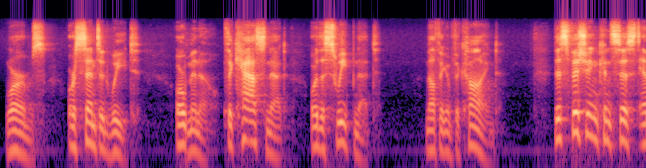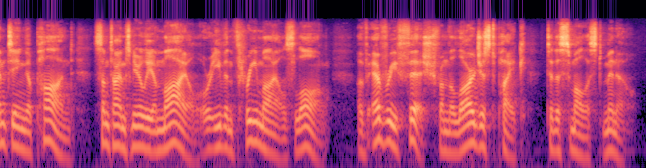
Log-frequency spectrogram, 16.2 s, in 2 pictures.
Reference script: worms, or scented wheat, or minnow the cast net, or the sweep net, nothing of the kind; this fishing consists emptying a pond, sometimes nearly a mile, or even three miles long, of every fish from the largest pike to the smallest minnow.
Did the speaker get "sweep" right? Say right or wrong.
right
